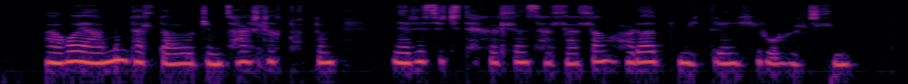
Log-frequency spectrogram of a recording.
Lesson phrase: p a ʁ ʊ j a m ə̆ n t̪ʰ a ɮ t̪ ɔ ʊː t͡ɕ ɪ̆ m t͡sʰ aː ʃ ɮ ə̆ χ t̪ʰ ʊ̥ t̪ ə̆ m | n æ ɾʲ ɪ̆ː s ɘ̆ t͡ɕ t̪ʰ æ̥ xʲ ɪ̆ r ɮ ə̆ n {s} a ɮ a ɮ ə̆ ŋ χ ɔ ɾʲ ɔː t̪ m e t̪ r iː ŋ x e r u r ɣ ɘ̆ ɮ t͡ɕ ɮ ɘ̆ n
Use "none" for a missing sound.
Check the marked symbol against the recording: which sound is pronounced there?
s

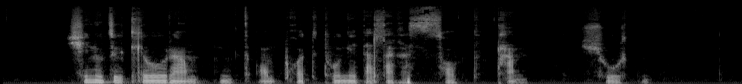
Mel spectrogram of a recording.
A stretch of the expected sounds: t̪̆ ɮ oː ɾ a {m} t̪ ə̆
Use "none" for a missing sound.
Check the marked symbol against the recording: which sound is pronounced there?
m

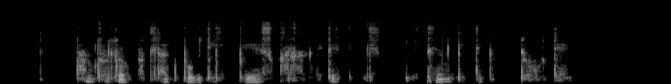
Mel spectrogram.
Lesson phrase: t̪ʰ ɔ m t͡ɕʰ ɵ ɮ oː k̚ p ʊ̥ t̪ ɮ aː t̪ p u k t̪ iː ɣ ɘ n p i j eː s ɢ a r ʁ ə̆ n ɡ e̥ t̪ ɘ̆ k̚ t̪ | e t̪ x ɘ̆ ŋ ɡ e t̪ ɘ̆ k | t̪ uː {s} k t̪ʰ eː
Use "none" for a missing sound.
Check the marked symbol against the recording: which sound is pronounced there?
none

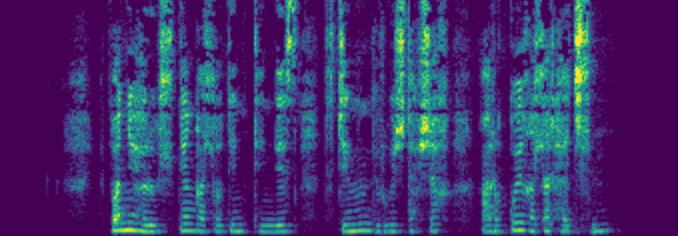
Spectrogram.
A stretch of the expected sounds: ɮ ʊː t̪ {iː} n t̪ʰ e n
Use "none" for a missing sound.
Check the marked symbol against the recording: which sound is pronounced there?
iː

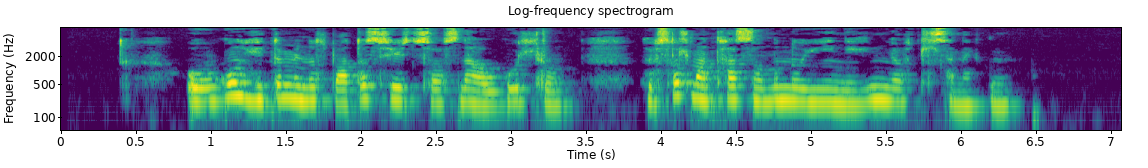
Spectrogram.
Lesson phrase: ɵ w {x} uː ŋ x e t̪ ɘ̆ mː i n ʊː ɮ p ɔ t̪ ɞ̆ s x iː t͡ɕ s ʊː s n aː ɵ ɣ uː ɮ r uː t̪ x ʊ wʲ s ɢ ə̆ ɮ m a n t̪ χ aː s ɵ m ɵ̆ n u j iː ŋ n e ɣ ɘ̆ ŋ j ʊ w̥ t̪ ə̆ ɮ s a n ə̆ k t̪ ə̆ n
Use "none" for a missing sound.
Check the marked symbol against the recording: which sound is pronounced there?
ɣ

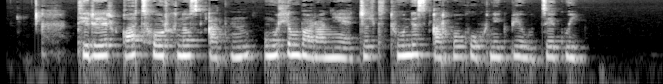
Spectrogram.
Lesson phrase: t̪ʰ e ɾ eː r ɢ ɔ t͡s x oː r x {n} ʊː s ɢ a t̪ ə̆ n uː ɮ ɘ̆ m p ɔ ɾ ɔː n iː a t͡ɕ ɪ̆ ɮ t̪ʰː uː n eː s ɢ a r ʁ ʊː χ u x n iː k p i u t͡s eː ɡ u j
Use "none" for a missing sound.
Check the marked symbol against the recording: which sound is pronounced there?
n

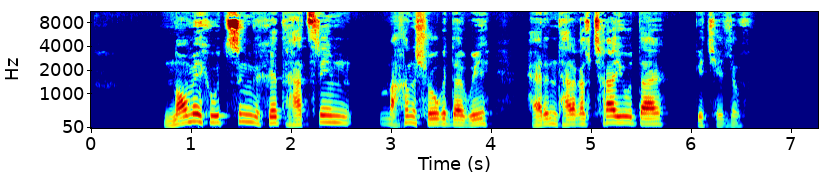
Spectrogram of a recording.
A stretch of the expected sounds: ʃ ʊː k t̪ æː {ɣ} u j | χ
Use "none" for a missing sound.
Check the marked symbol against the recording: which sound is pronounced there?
ɣ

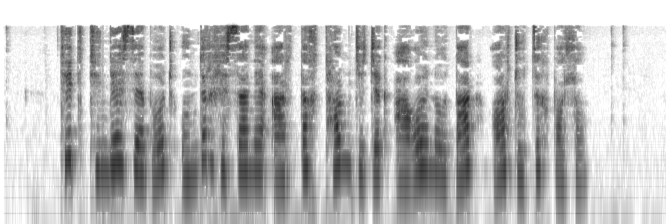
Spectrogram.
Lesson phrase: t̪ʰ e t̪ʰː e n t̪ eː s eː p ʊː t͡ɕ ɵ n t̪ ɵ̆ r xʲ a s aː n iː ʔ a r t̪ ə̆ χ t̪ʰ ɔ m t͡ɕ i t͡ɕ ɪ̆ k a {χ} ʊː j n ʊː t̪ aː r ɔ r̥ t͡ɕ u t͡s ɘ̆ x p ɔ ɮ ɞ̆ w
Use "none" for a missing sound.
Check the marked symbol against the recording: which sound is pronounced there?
ʁ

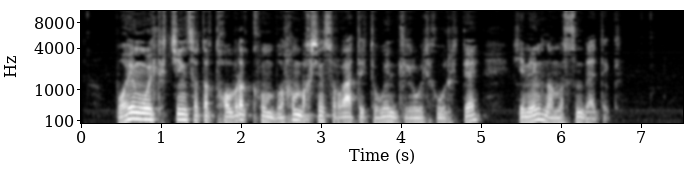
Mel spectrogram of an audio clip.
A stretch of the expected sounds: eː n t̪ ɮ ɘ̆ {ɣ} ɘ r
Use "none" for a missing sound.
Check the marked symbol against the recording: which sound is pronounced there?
ɣ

